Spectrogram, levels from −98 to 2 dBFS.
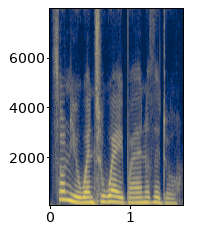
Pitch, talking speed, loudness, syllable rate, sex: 215 Hz, 215 wpm, -15 LUFS, 6.4 syllables/s, female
